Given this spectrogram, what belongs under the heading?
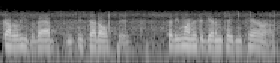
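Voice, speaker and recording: A woman's voice: sits low, steady tone, fast. An American woman playing a chatty, self-assured supermarket cashier in a 1950s radio drama, folksy and emphatic, repeating herself. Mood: confiding, insistent. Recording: muffled, hissy 1950s radio recording.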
